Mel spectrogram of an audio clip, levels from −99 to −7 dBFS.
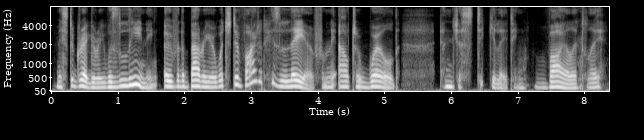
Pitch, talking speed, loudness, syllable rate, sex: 190 Hz, 130 wpm, -20 LUFS, 4.3 syllables/s, female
